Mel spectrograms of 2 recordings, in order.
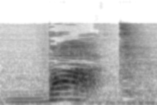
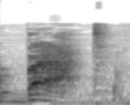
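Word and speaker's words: בת: to the next consonant this is bot or bat b a t this means daughter so see you've learned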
